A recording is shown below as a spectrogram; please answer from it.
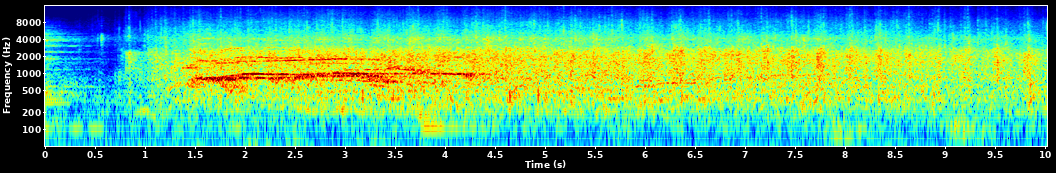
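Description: A jazz band's final chord cuts off, and after a brief hush the audience applauds steadily, with some cheering in the first few seconds.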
